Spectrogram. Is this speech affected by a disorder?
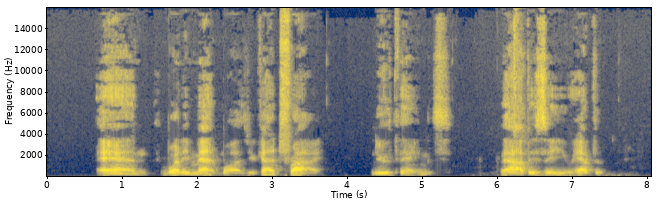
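Yes: ALS; voice very hoarse.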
